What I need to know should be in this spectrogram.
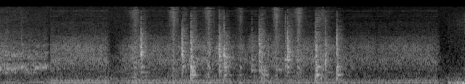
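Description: Wooden planks clatter as they drop into place.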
